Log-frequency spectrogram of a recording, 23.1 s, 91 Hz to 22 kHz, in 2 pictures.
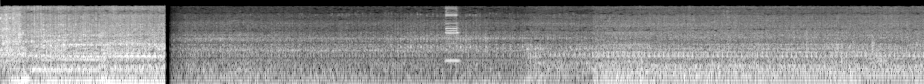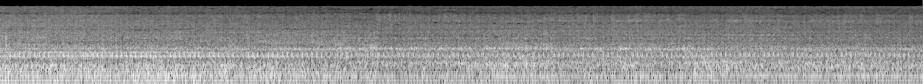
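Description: Diesel engine of a JCB 3DX backhoe loader idling steadily. It is heard close up at the engine bay first, then further off after a sudden cut about two seconds in.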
